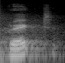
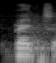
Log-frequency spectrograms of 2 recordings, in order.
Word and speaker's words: GRICD: so it's pronounced as great um great um gricd you can college i said yeah great okay the dc is silent right okay very quickly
